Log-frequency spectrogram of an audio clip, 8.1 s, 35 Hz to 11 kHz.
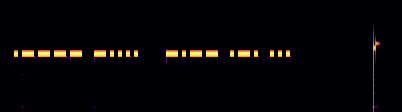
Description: Morse code, heard as a keyed tone, about 15 wpm, 700 Hz. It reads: 16 YRS
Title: Practice QSO - Exchange 3 - More Info - 15wpm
